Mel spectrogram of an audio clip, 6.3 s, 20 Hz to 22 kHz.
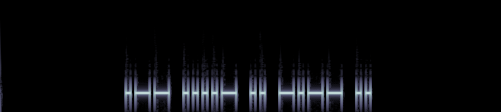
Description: Morse code, heard as a keyed tone, about 20 wpm, 700 Hz. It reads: W4IYI
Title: Speed Racing - USA Call Signs 17wpm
